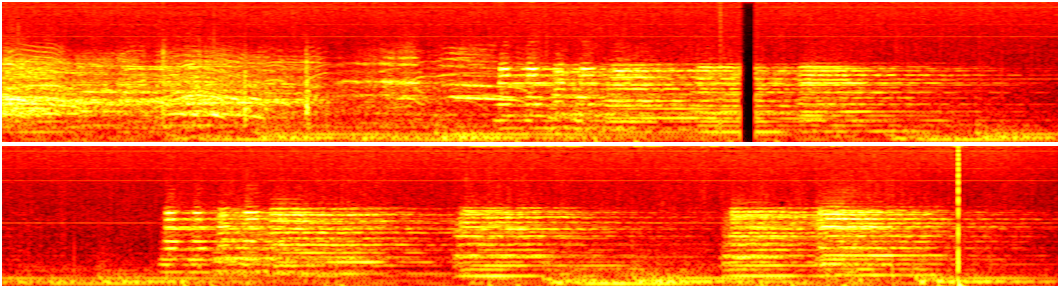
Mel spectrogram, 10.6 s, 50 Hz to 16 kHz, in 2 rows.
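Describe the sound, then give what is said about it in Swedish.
A crowd roars a fourfold hurrah for the winners of the first TV-pucken ice hockey tournament in 1959. Loud, chanted shouts come in several repeated bursts, each a sustained massed cry of many voices. “förena sig med mig i ett fyrfaldigt veve för segrarna i tävlingen om den första TV-pucken. De leve! Hipp hipp! Hurra! Hurra! Hurra! Hurra!”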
